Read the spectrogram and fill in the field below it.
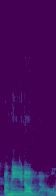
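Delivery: normal talking voice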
